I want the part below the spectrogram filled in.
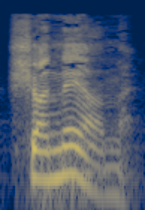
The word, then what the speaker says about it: shanim: And she tells me that the Hebrew word is pronounced shanim, S-H-A-N-I-M.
